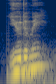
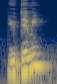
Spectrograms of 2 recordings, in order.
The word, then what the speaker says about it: Udemy: of the site is you to me oh I think it's pronounced udemy now on this site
